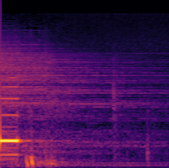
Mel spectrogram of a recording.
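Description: Rock band's final held note cut off abruptly about a quarter second in, with a low thud, as the song ends. The cymbals then ring out and fade away.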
